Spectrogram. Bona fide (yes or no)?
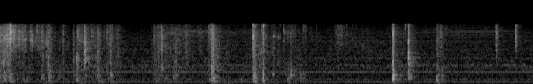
yes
